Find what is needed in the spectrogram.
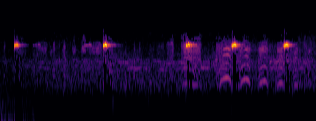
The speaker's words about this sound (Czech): Šírka obecná je naší nejmenší kachnou. Je velká jen asi jako holub. A když ji srovnáme velikostně s naší nejběžnější kachnou, kachnou divokou, tak v porovnání dosahuje asi její čtvrtinové hmotnosti.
